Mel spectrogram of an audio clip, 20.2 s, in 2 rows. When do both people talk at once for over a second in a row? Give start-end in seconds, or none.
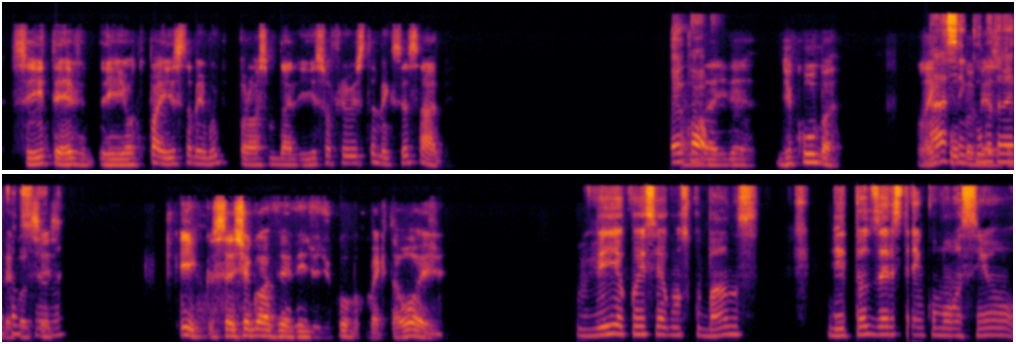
9.2-10.7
